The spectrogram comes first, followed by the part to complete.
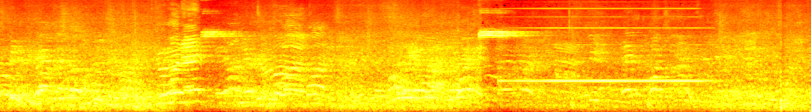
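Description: A gym scoreboard buzzer gives one long steady tone about seven seconds in and sounds for roughly three and a half seconds. Shouting voices from coaches and spectators in a large, echoing hall run throughout.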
